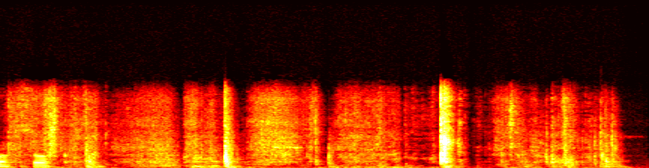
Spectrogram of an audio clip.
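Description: A bone folder rubbing and scraping along the creases of folded kraft card stock as the folds are burnished. There is a light tap about one and a half seconds in and a sharp knock about three seconds in.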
